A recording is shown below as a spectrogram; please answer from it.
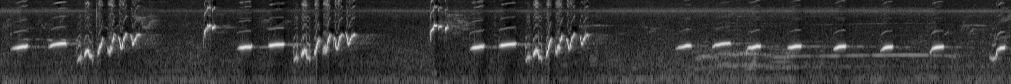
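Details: White-rumped shama song used to stimulate other birds to sing: clear whistled notes around a steady pitch alternating with fast rising sweeping phrases, repeated several times, then a run of short whistles with a long flat tone; faint high hiss throughout.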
